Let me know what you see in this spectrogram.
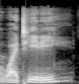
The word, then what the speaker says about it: Waititi: Taika Waititi.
